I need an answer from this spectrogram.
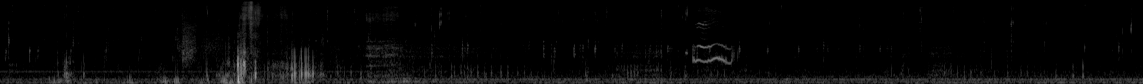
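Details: Kittens from a sleepy little pile, indoors on 13 March 2017: one short, high, wavering meow late in the clip, preceded by loud thumps and rustling from handling, over a steady low hum.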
